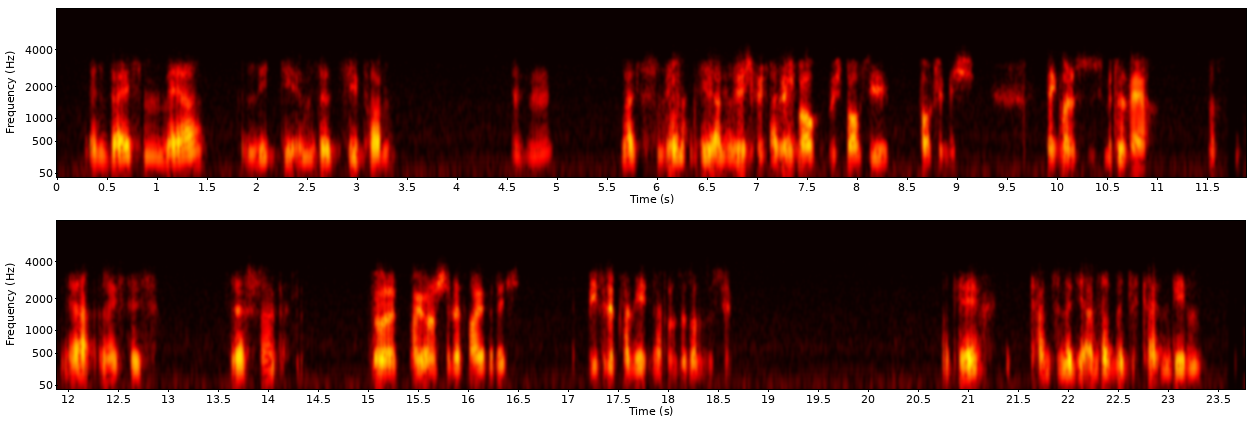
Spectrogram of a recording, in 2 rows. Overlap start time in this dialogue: 6.1 s

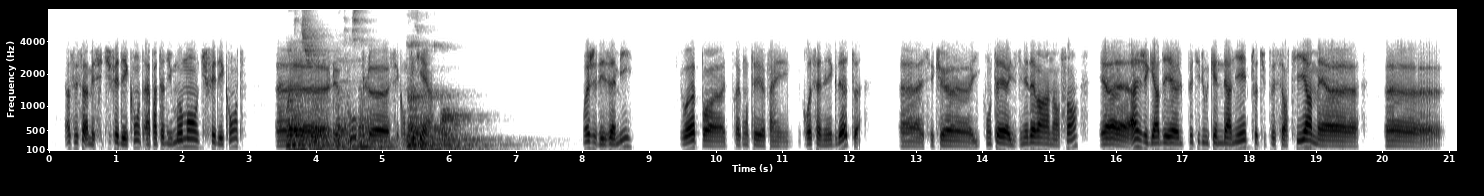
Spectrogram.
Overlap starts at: 3.5 s

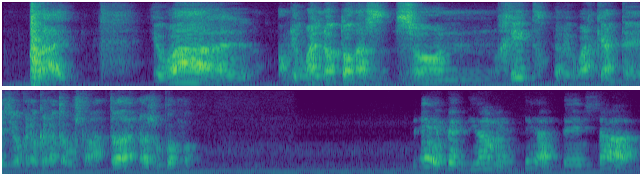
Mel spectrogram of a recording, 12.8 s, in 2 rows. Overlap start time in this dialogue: none

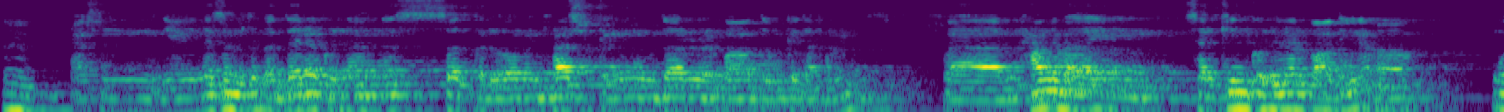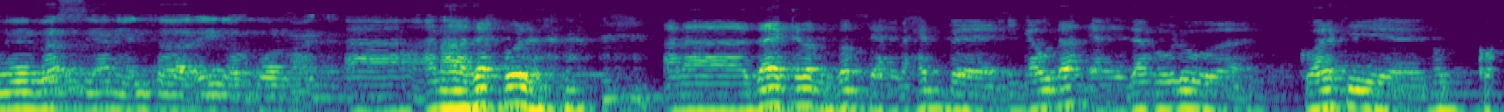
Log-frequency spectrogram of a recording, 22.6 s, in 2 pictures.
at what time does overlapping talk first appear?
none

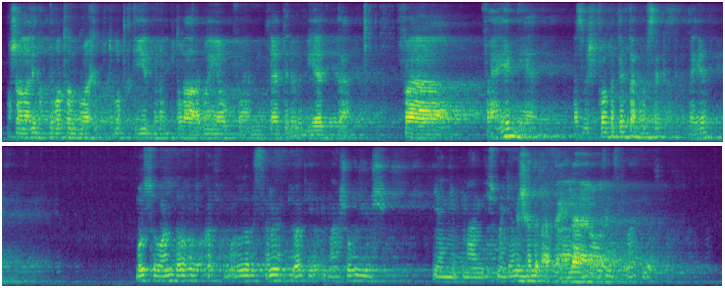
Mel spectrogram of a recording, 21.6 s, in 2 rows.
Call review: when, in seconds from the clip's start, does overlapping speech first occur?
18.5 s

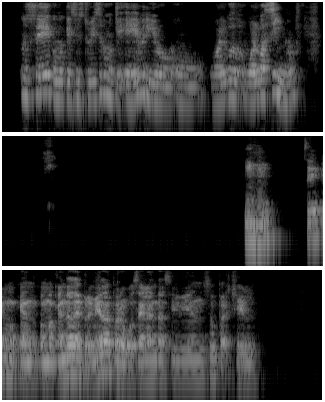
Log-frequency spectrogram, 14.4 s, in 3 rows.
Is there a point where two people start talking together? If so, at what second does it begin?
none

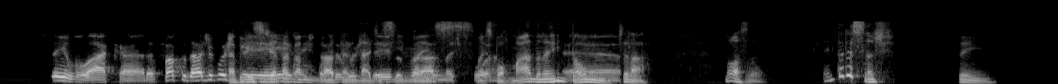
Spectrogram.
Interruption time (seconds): 2.3 s

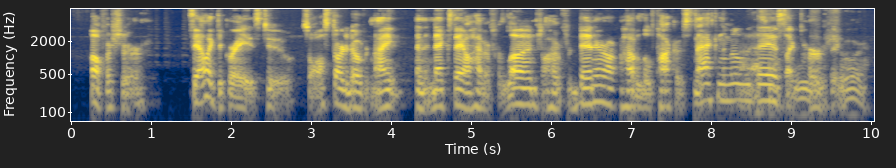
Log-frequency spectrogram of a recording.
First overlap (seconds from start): 8.3 s

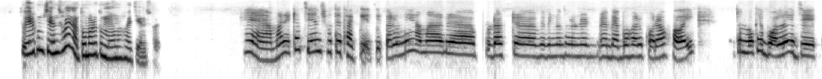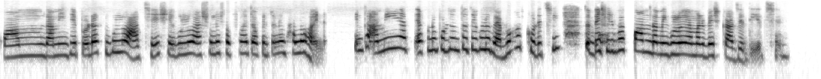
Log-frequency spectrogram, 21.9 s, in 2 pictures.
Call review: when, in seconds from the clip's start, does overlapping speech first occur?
none

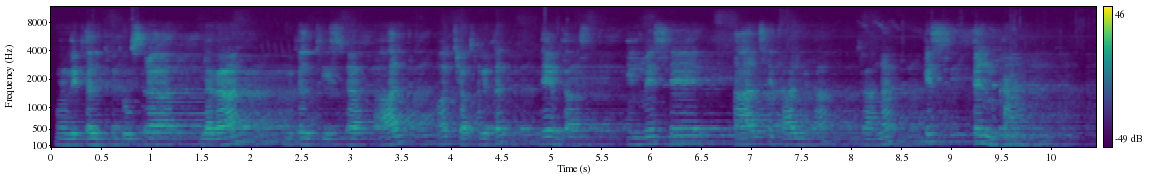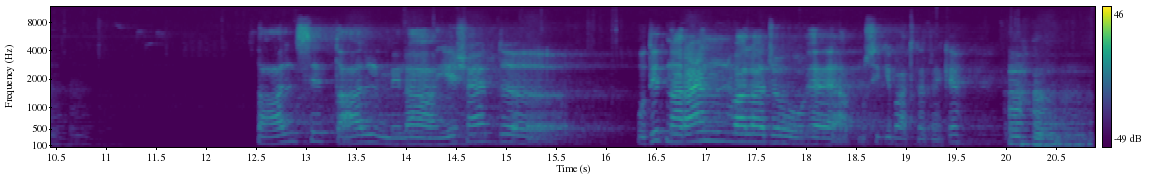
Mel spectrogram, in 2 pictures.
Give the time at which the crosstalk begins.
none

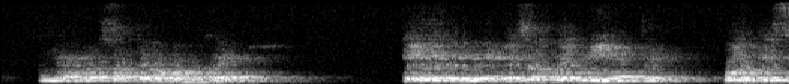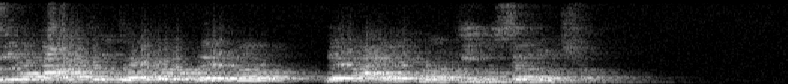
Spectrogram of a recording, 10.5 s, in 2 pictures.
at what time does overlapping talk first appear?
none

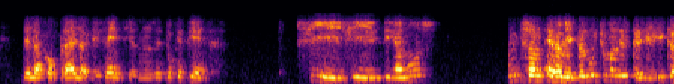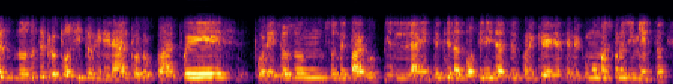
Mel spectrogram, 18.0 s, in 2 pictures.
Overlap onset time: none

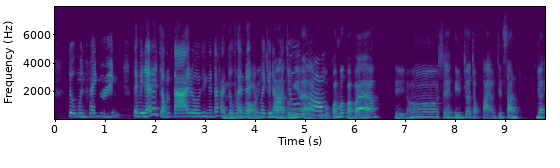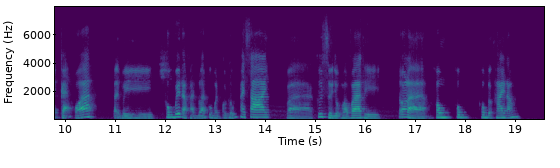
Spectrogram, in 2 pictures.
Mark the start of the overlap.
3.3 s

